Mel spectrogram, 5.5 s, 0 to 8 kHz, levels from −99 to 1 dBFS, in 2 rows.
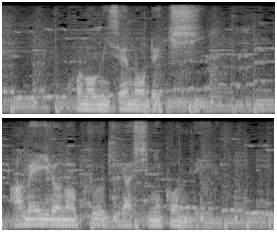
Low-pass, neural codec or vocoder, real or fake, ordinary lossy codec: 7.2 kHz; none; real; none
